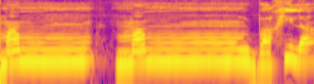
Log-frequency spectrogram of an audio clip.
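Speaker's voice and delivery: held, humming m at the end of মাম; nasal ghunnah. Shown as a demonstration. Teacher showing where the ghunnah falls, long nasal hum. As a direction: draw out the closing m of মাম as a nasal hum, then বাখিলা. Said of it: "তো এখানে গুণ হবে".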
